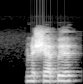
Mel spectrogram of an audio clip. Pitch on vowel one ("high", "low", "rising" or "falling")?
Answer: low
